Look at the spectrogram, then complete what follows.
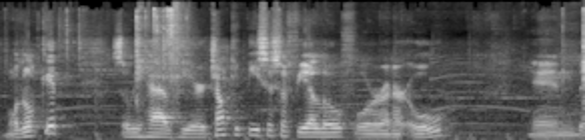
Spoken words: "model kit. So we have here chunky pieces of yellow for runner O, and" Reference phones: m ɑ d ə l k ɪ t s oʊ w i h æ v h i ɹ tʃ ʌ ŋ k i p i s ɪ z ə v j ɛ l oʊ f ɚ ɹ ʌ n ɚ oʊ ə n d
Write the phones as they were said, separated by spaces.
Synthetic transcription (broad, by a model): m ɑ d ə l k ɪ t s oʊ w i h æ v h i ɹ tʃ ʌ ŋ k i p i s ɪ s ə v j ɛ l oʊ f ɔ ɹ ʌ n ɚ oʊ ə n d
